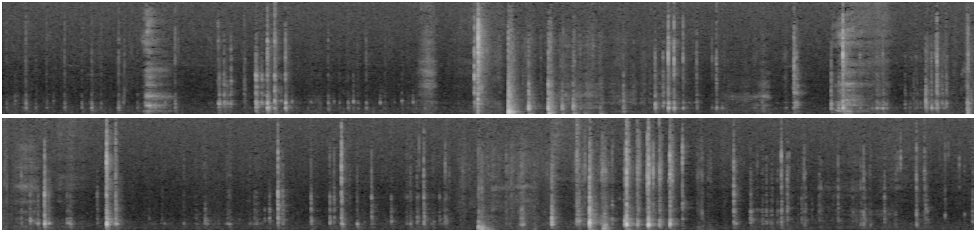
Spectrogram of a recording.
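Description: Irregular clicks, taps and knocks of a plastic RC radio transmitter case being worked on with a screwdriver and handled at a table. There are a few louder knocks, one about a quarter of the way in and another a little past three-quarters, followed by a quick run of clatter.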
